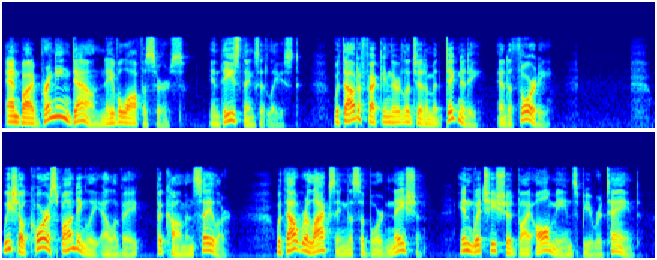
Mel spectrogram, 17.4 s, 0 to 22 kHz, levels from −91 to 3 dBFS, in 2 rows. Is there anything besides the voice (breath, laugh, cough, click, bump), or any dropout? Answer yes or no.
no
